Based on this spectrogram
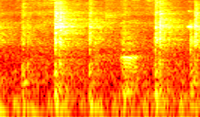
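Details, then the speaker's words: Rear wheel rocked by hand; owner reported rear wobble while driving. Dull knocks, about four a second, as the badly broken wheel bearing lets the hub clunk with excessive play; bearing replaced. "Jadi kita tukar bearing a bering. Hm. Ha tu kau dengar tup tup tup dia rapat dengan is dalam tu."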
